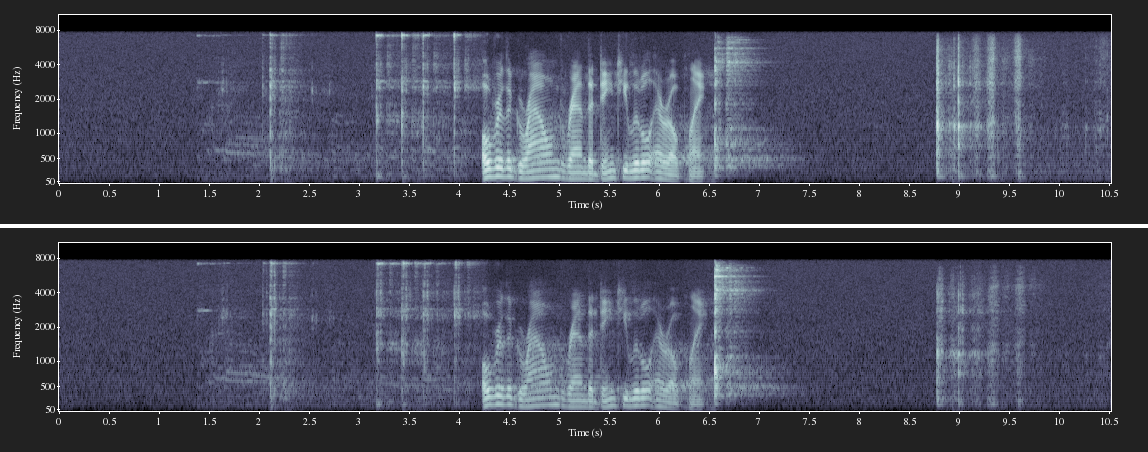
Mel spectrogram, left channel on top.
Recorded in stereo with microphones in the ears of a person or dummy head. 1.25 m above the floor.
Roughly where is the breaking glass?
Right.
